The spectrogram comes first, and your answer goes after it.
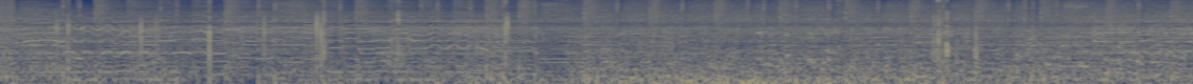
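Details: Strummed guitar music plays throughout with faint speech beneath it and no animal voice.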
